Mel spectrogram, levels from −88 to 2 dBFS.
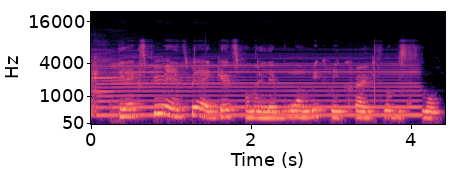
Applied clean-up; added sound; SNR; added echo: none; Bowed string instrument; 7 dB; none.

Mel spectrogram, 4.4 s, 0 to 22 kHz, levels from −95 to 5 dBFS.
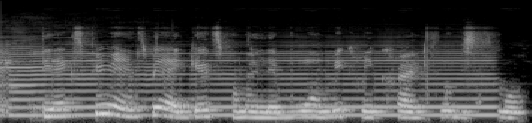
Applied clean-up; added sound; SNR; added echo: neural mask model RNNoise.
